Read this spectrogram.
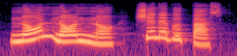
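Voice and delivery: panicked pleading to be let go; hysterical. A narrator's reading. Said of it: "exclamó con voz histérica". (negativa histérica)

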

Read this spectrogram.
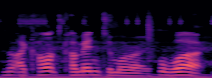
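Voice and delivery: ordinary delivery

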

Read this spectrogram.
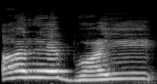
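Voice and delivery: stunned exclamation. Real, not acted. Reactor gasps at the retro beat, drawn-out astonishment. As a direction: stretch it out in awe.

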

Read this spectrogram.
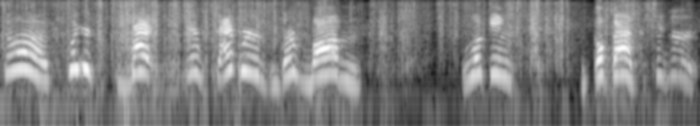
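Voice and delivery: playful outraged scolding; mock scolding. Real, not acted. Scolding the ruined popsicle.

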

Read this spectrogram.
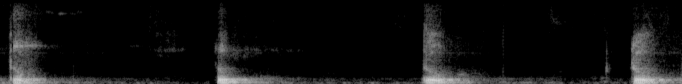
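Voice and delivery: short, evenly spaced thumps with long gaps; imitated heartbeat. Describing the heartbeats seen in each person, imitated heartbeat thumps. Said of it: "หัวใจแต่ละคนเต้น".

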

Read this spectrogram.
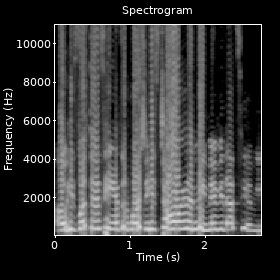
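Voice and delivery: high, eager inner voice; mock-excited younger self spotting a prospect; hopeful excitement. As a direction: pitch up high with giddy hope.

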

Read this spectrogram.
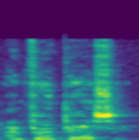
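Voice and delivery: usual speaking voice

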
